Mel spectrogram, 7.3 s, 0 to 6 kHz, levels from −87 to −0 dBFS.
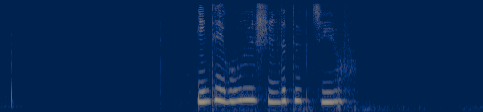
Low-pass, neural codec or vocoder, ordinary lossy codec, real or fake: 5.4 kHz; codec, 16 kHz in and 24 kHz out, 0.4 kbps, LongCat-Audio-Codec, two codebook decoder; none; fake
